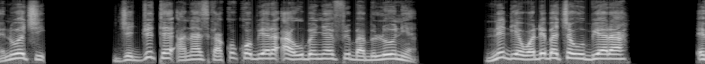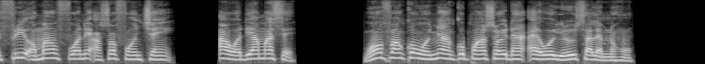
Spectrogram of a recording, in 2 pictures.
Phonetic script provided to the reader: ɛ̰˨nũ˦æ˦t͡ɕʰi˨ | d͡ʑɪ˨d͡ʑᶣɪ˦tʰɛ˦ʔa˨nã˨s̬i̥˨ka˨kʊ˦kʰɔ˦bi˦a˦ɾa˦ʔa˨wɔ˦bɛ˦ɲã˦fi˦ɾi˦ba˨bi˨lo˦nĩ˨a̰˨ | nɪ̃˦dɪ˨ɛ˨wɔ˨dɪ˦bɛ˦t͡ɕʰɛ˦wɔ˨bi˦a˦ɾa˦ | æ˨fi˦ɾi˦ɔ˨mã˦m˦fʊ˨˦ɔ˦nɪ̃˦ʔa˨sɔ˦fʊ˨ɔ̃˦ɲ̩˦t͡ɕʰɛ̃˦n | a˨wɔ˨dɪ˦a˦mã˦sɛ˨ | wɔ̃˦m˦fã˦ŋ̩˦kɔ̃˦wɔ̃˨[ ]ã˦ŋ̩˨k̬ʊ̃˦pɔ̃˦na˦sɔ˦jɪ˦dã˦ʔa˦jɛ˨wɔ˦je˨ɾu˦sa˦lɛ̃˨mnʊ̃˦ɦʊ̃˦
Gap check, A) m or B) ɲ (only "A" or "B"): B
